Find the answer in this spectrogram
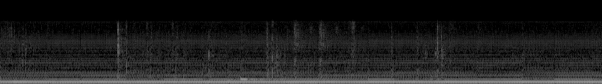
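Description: Steady electrical mains hum on the audio feed, with a few faint clicks.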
